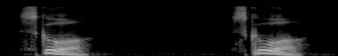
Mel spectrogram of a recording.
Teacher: School has one syllable so the falling intonation happens smoothly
